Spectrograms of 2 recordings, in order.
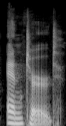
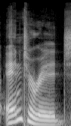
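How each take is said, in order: First: ENTERED in two syllables, en-terd; correct short ending. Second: ENTERED stretched slowly into en-ter-ED; wrong ed ending. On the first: Teacher gives the right form, "entered" as en-terd. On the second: Teacher contrasts wrong with right, "entered" slowly as en-ter-ed. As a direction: say "entered" with a full extra ED syllable. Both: Shown as a demonstration. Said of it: "is not entered".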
